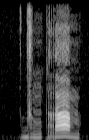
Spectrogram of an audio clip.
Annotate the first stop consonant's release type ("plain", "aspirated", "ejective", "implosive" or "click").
plain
